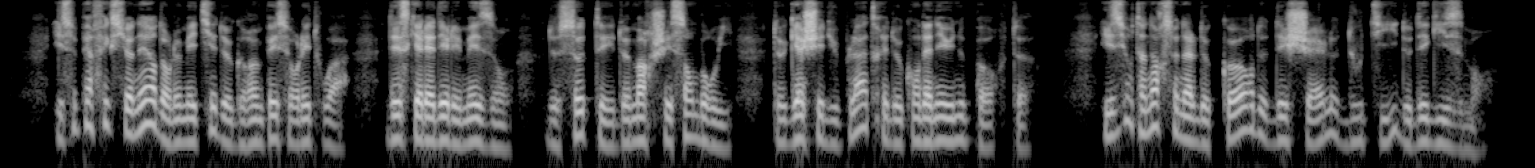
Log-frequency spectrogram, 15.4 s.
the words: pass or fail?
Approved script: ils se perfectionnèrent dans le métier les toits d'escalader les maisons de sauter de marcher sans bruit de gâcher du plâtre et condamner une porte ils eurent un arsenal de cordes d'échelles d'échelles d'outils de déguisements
fail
